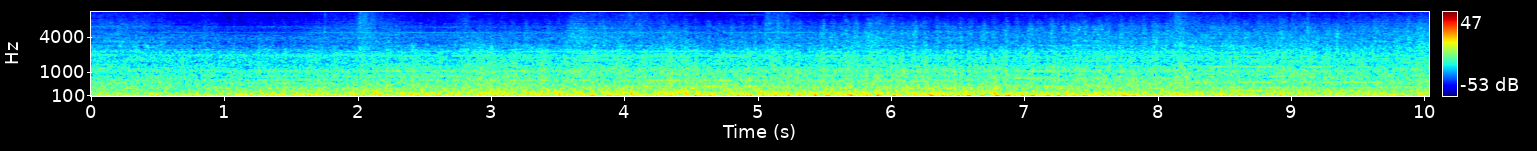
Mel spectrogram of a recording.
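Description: Film sound design: a steady, deep, loud rumble of an ocean liner's turning propellers, heard as if underwater, with faint orchestral score underneath.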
